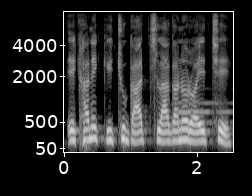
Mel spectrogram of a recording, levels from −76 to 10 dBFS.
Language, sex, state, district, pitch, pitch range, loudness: Bengali, male, West Bengal, Cooch Behar, 170 Hz, 155-175 Hz, -13 LUFS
